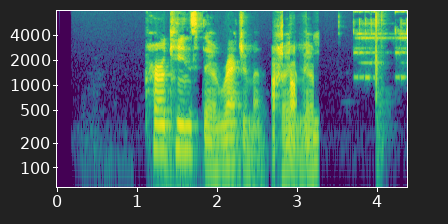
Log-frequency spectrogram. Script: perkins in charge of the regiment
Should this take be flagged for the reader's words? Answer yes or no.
yes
